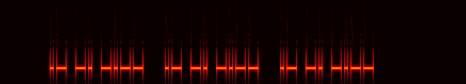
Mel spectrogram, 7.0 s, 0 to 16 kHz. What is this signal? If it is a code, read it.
Morse code, heard as a keyed tone, about 25 wpm, 700 Hz. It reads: ANY ANY ANY
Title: Top 500 Words Repeated 25wpm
